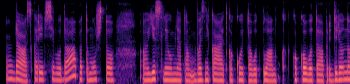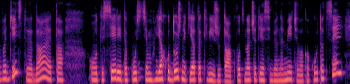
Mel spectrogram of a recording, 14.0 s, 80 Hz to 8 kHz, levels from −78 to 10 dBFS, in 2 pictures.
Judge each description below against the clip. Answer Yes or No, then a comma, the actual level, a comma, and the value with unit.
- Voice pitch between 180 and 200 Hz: Yes, medium, 185 Hz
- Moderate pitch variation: No, narrow, 2.2 semitones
